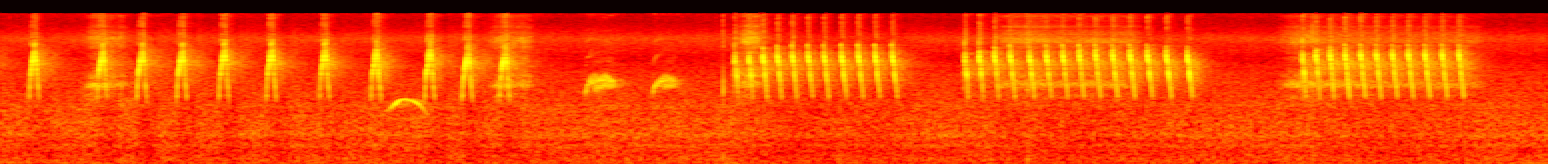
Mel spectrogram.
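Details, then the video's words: Olive-backed tailorbird in energetic song, used as a lure to prompt other tailorbirds to sing: sharp high chips repeated about three per second, a few low slurred notes, then fast buzzy trilled bursts of rapid ticks lasting over a second each. "Ciblek gacor penuh emosi cepat dan efektif buat pancingan ciblek agar bunyi"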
